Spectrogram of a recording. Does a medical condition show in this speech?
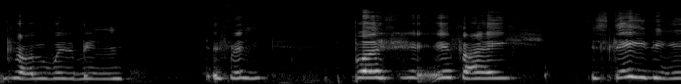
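Yes: cerebral palsy.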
